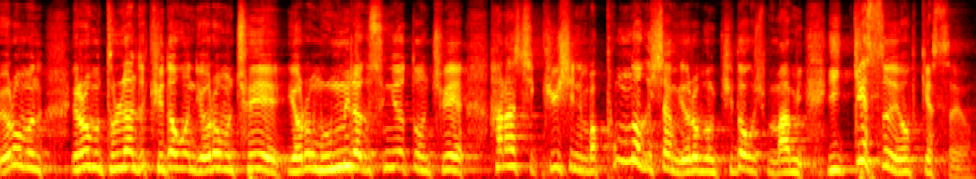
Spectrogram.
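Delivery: loud, high, rapid-fire preaching; forceful preaching. Real, not acted. Preacher tells congregation of exposed sins, urgent loud preaching.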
